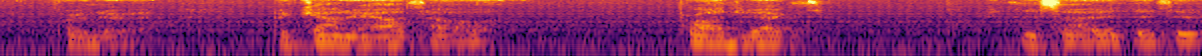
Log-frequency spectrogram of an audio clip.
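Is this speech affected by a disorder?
Yes: Parkinson's disease.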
